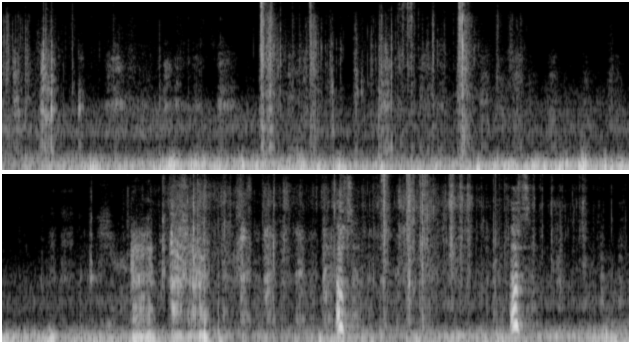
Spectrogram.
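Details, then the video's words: Female Belgian Malinois playing tug of war with a new rope toy, growling low and rumbling almost without pause, broken by sharp knocks and scuffling sounds from the play. "Malinois playing Tug of War"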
